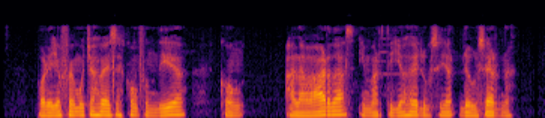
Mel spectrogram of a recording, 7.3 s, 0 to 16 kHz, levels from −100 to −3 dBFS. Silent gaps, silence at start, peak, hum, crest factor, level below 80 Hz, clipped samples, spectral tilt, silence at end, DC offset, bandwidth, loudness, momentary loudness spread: none; 0.5 s; -8 dBFS; none; 20 dB; -50 dBFS; under 0.1%; -7 dB/octave; 0.45 s; under 0.1%; 7.2 kHz; -29 LUFS; 9 LU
